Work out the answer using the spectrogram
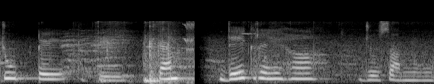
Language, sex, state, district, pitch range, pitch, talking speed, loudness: Punjabi, female, Punjab, Kapurthala, 205-275 Hz, 255 Hz, 125 wpm, -16 LUFS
